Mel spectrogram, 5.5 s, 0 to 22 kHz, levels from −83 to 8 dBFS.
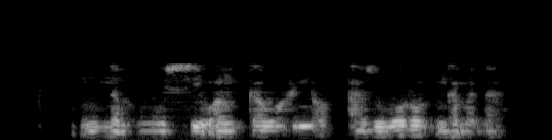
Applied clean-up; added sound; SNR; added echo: neural mask model DeepFilterNet 3.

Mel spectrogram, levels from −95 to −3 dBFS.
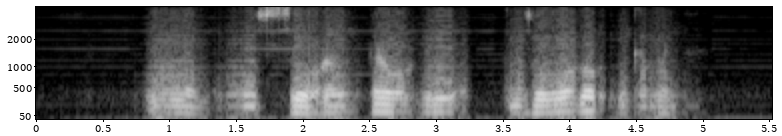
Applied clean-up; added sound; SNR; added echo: neural separator model SepFormer WHAMR!.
